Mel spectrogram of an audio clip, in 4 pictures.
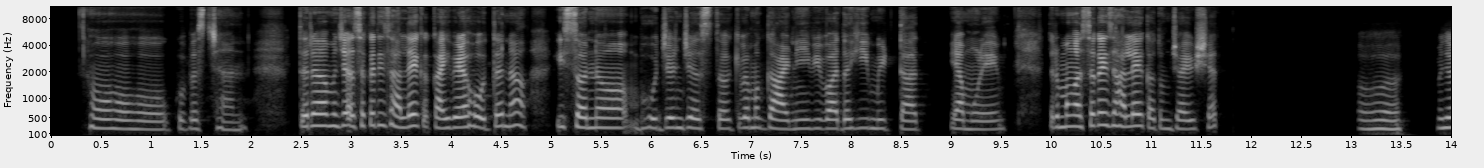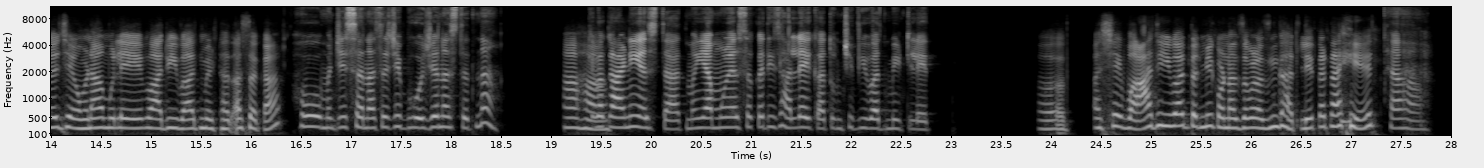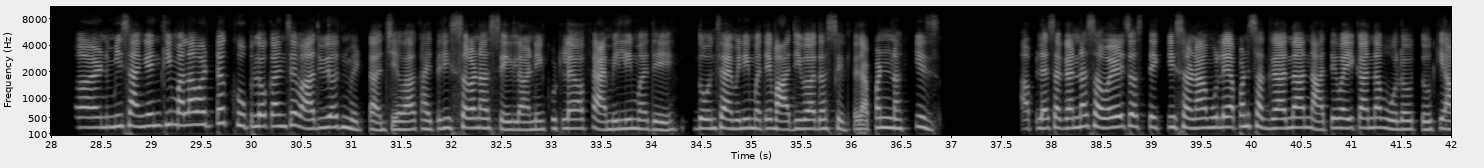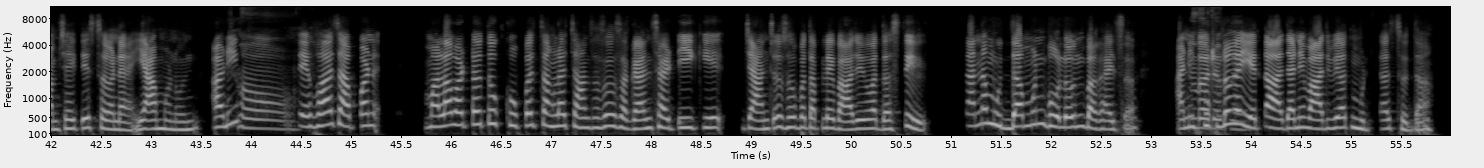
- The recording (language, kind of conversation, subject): Marathi, podcast, गाणं, अन्न किंवा सणांमुळे नाती कशी घट्ट होतात, सांगशील का?
- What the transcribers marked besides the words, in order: lip smack; "जेवणामुळे" said as "जेवणामुळले"; laughing while speaking: "तर नाहीयेत"; in English: "फॅमिलीमध्ये"; in English: "चान्स"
